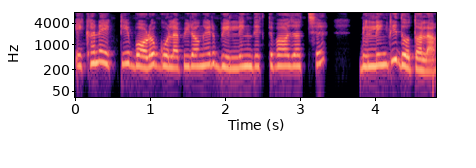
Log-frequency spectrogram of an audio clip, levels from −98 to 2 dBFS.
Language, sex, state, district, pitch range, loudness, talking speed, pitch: Bengali, female, West Bengal, Jalpaiguri, 250-295 Hz, -19 LUFS, 150 wpm, 260 Hz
